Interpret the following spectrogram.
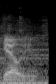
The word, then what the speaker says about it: Gallant: How do you pronounce that name? Gallant.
